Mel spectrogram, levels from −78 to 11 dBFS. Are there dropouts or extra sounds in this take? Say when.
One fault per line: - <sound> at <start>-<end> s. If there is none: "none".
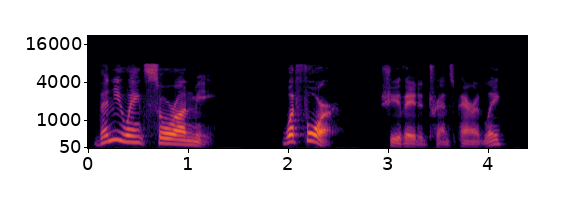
none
